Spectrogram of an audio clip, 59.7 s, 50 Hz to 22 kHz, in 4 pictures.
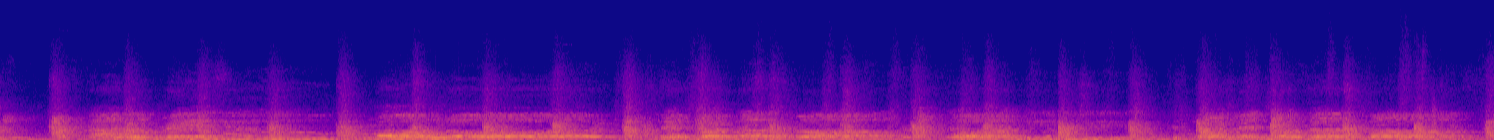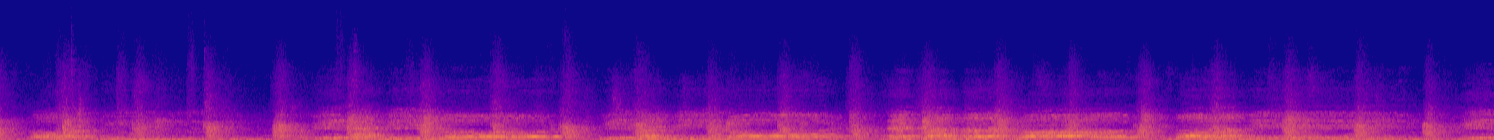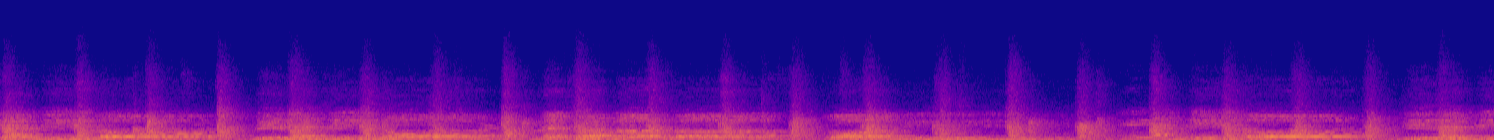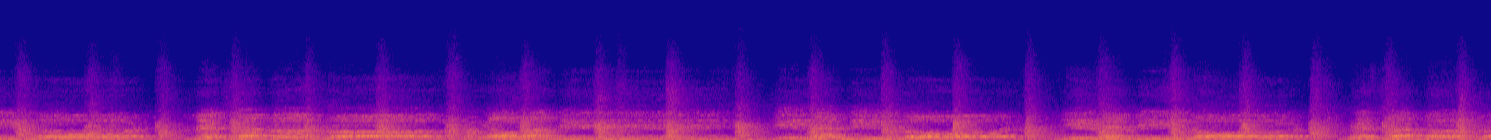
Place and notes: neoscenes: baptismal singing at the YMCA
30 September 2007, ~13:00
